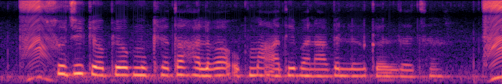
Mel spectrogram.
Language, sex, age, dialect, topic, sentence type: Maithili, female, 18-24, Eastern / Thethi, agriculture, statement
